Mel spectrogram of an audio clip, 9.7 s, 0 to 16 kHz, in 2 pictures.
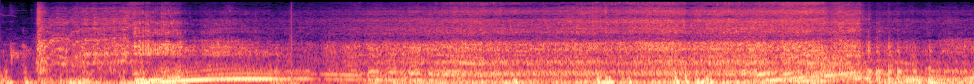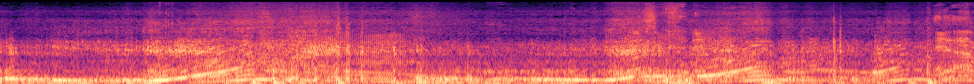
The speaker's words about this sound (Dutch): De supercar uit 2011, 9 jaar oud alweer. Best oud, hè? Je nou. zou verwachten dat die op een gegeven moment een keer wordt vernieuwd. Maar goed, eh, gemiddeld 1000 per jaar dus gemaakt. En een heerlijke V12-motor.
